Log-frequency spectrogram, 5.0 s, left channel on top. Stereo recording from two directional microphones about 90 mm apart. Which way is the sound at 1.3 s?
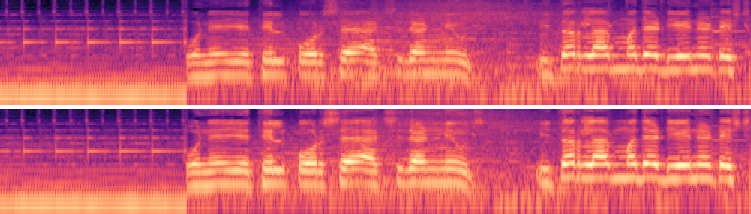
25° right (ahead or behind).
